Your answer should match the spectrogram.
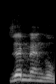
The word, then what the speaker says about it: ZenMango: ZenMango was equally bad, I thought. Then Raka said, Dad, hold on. ZenMango, Zen rhymes with, S-E-N, your last name, like I got it.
